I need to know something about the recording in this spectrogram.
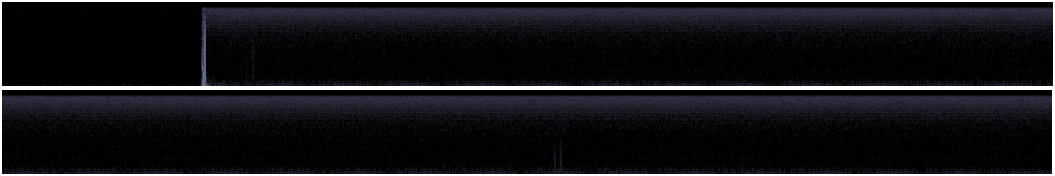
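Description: Television static hisses steadily.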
